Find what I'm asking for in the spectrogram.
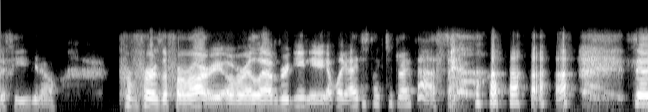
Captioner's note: laugh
